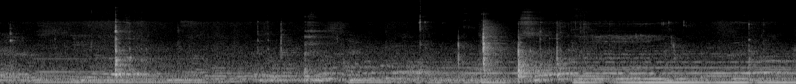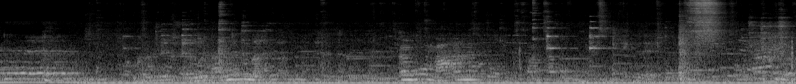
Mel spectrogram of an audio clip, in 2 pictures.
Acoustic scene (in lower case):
restaurant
